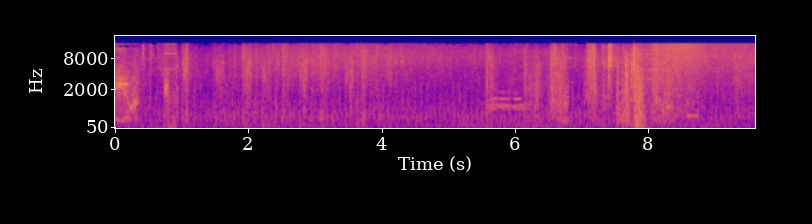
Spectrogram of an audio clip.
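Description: Footsteps crunch on dry gravel.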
